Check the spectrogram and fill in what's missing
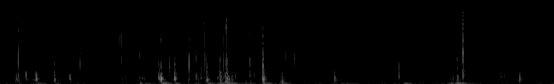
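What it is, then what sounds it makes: Plastic bag of gel water beads being squeezed. A full, clear plastic zip bag of gel water beads is cradled in both hands while the fingers press and knead it. Quiet, wet squishing and soft crackling come in irregular bursts, with the beads shifting and popping against the plastic. The sound is close and low-level, with brief bright clicks over a muffled lower squelch.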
